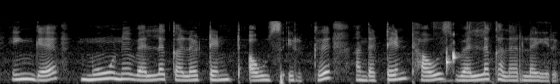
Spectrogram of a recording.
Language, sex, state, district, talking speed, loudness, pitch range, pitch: Tamil, female, Karnataka, Bangalore, 140 wpm, -19 LUFS, 195-240 Hz, 210 Hz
